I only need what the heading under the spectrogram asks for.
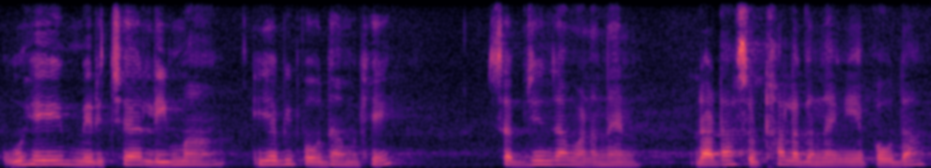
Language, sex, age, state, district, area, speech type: Sindhi, female, 45-60, Gujarat, Surat, urban, spontaneous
